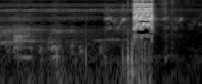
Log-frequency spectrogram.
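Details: Morning singing from a yellow-sided conure, heard here as a single loud, raspy screech of about a quarter second that follows a quiet stretch of faint murmuring.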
